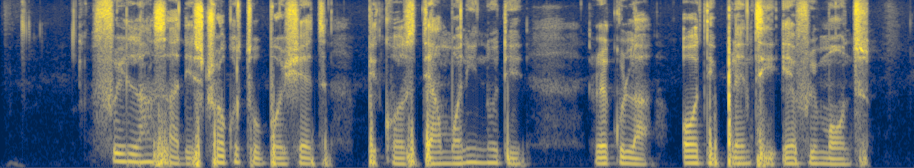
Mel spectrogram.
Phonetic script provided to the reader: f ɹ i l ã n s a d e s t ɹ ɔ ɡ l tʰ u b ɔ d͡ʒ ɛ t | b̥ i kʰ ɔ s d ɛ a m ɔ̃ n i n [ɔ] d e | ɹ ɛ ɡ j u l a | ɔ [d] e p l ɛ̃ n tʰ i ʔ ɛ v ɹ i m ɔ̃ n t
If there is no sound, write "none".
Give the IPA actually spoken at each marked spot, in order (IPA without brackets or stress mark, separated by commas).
o, d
